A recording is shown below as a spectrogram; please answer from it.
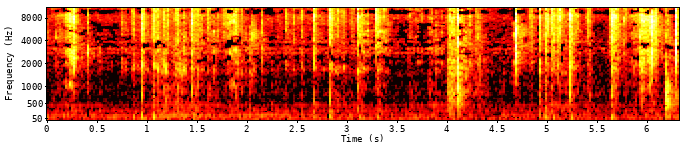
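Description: A utility knife blade scrapes and cuts into a bar of soap with a solid white core and yellow remnants, held in a hand with long nails, shaving it into crumbly chips. Quiet, bright, crisp scraping is broken by a quick series of sharp, short clicks and cuts, with a faint low hum underneath.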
